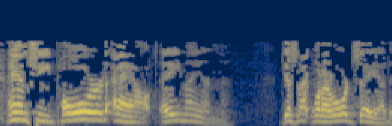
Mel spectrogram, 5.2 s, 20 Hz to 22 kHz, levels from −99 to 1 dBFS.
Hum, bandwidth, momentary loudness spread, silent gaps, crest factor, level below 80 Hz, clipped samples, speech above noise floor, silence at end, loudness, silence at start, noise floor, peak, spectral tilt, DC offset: none; 5.8 kHz; 14 LU; none; 16 dB; -60 dBFS; under 0.1%; 49 dB; 0 s; -20 LUFS; 0 s; -70 dBFS; -6 dBFS; -8 dB/octave; under 0.1%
